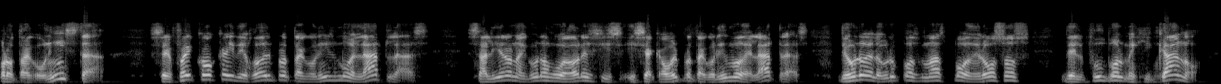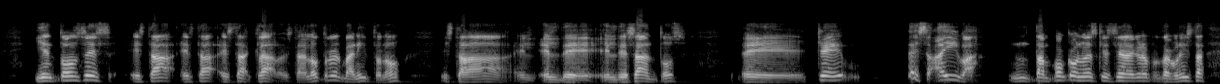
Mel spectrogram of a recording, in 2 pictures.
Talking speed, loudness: 150 wpm, -22 LUFS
